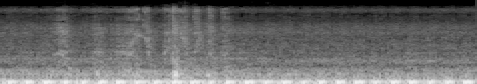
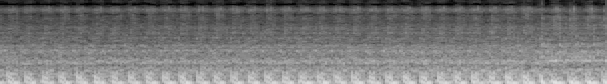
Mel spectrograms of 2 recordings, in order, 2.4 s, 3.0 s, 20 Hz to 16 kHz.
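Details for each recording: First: Polaris Ranger 900XP side-by-side after repair, starting right up and being driven. Quick, even low thumping with no misses or clatter; it sounds much better and runs healthy, with coolant temperature being watched. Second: Polaris Ranger 900XP side-by-side that is very hard to start and has a loud motor noise. Compression was 125 psi on one cylinder and about 85–90 on the other. Even chugging at about four beats a second, slowly getting louder but never catching cleanly: a hard start.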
